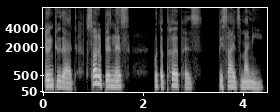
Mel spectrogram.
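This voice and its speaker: A young woman with a South African accent and a deep voice, hosting her podcast in a rambling, repetitive, chatty way. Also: normal speed, dark tone, smooth, dry recording, studio quality. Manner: rambling, repetitive, chatty, says she talks a lot. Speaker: podcast host. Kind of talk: casual chat to viewers.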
